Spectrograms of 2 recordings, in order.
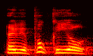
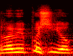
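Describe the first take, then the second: First: The middle consonant is a kh sound. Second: The middle consonant is a sh sound.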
